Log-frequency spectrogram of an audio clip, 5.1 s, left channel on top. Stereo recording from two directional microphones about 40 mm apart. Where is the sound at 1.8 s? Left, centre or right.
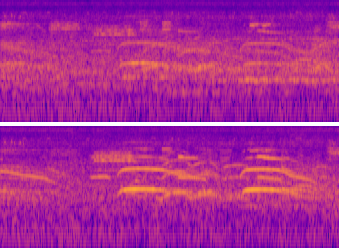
Centre.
